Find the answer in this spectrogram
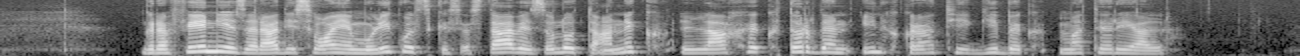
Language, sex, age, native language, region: Slovenian, female, 30-49, Slovenian, Central Slovenia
